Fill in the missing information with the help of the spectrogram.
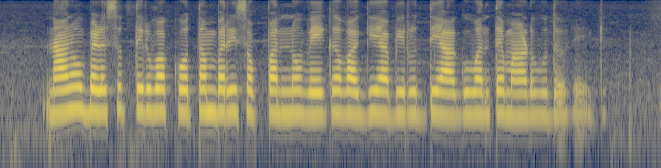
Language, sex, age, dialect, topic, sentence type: Kannada, female, 18-24, Central, agriculture, question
